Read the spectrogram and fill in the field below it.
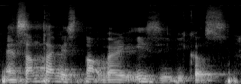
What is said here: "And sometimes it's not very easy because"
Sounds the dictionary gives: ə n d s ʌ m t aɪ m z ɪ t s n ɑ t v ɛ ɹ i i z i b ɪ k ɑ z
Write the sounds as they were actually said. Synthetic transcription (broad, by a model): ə n s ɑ m t aɪ m ɪ t s n ɑ t v ɛ ɹ i i z i b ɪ k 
